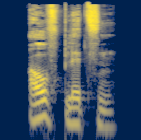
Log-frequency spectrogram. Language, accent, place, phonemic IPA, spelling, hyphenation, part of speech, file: German, Germany, Berlin, /ˈaʊ̯fˌblɪt͡sn̩/, aufblitzen, auf‧blit‧zen, verb, De-aufblitzen.ogg
- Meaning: 1. to flash 2. to suddenly come to mind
